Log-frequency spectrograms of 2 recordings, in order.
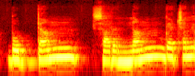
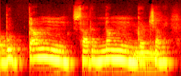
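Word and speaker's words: Buddhaṃ saraṇaṃ gacchāmi: Because there's, you know, I can recite Buddham Saranam Gacchami or Buddham Saranam Gacchami. It's the same letter, but either you pronounce it as M or as Ng.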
